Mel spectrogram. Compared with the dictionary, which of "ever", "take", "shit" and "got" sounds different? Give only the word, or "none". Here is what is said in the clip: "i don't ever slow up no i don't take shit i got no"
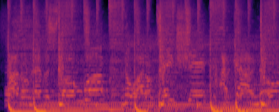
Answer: shit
